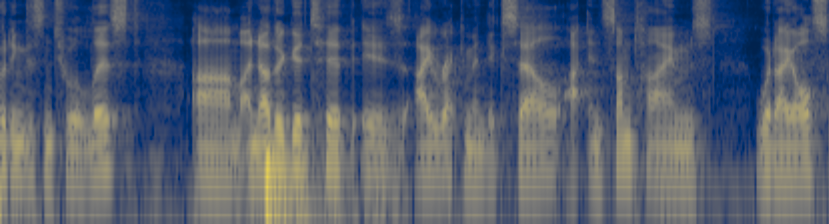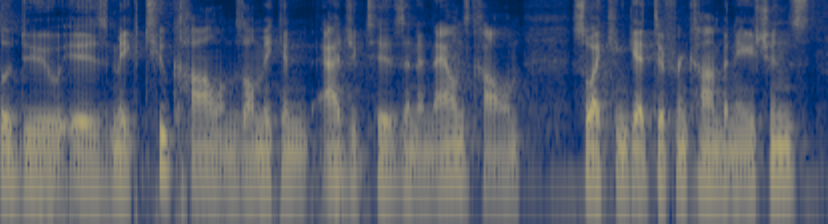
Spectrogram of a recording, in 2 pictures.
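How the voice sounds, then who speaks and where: The voice belongs to a man at a medium pitch. His intonation stays fairly even. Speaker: online advertising specialist. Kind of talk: webinar tutorial. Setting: online webinar. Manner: fast; casual, hesitant with fillers.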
